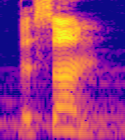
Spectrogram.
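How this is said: The words are said in a robot voice. "That was a rubbish robot voice, by the way"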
